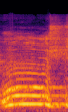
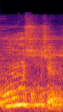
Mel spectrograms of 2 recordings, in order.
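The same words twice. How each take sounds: First: The vowel is drawn out extra long. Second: The vowel is held for a long time. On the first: "ये प्लुत है" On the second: "ये दीर्घ है"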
